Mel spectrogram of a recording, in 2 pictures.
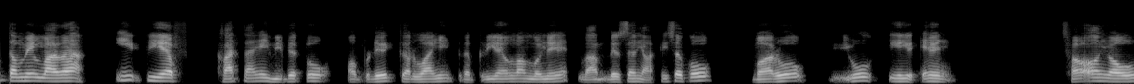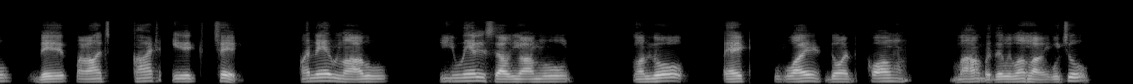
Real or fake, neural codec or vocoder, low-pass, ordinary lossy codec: fake; codec, 16 kHz, 0.5 kbps, FreqCodec, larger model; none; none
